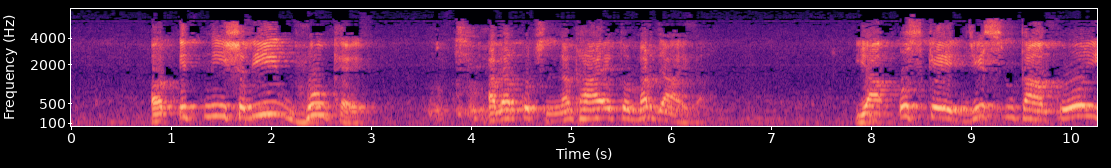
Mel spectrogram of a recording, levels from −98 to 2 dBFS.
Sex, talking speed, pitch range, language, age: male, 110 wpm, 160-220 Hz, Urdu, 50-69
